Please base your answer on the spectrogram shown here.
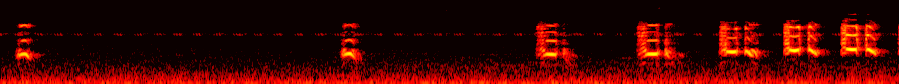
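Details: Grey francolin, known locally as teetar, in a recording used as a hunting call: a few spaced, harsh chirping notes, then a quickening run of rough, squawky notes. A faint steady high tone runs underneath.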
